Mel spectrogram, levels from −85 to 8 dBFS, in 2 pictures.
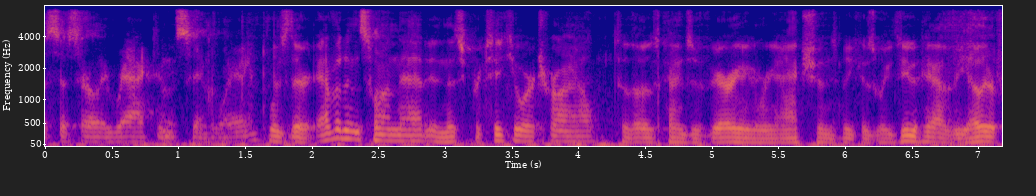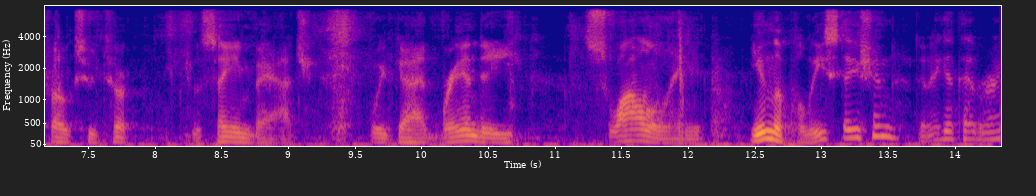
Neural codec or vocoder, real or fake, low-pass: codec, 24 kHz, 3 kbps, HILCodec; fake; 7.2 kHz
